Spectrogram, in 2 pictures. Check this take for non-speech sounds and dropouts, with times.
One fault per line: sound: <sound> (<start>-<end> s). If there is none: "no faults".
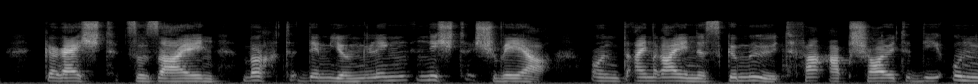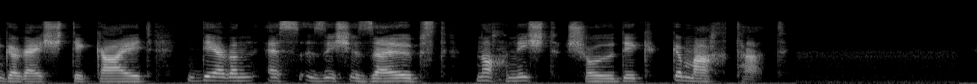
no faults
